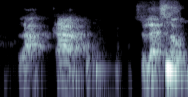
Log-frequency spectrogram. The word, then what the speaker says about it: la cara: And remember that the R is very soft. So especially if you have quite a strong accent and you tend to roll your R's, it's a good idea to make that R sound quite light.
